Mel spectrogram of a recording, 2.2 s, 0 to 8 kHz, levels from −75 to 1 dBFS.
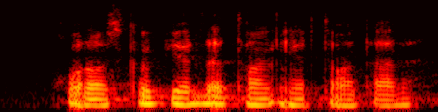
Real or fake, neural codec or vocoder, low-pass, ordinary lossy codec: fake; vocoder, 22.05 kHz, 80 mel bands, WaveNeXt; 7.2 kHz; Opus, 32 kbps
